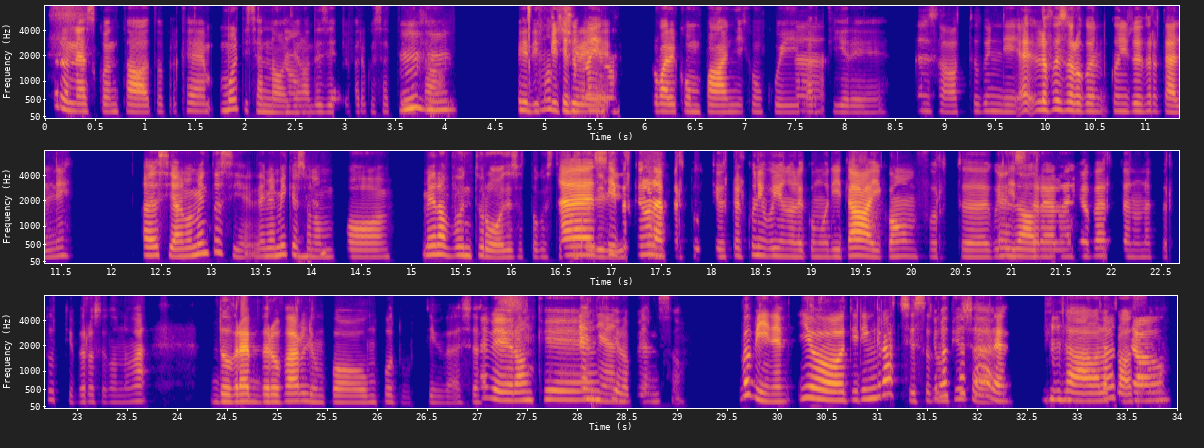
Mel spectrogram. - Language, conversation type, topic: Italian, unstructured, Come ti tieni in forma durante la settimana?
- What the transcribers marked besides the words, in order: tsk; "avventurose" said as "avvonturose"; teeth sucking; "bene" said as "bine"; chuckle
